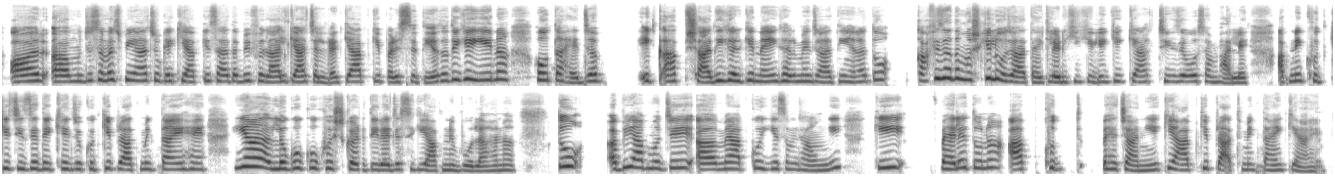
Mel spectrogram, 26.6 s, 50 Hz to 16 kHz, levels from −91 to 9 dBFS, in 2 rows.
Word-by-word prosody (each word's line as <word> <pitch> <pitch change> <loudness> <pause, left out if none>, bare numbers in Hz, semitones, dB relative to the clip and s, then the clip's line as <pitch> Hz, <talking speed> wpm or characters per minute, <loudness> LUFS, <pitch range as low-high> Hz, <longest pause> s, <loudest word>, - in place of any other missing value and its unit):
और 275 +3 +4
अ, 250 -1 +3
मुझे 265 +2 -7
समझ 325 +1 0
भी 325 - +1
आ 290 0 +3
चुका 295 -2 -6
है - - -3
कि - - -2
आपके 240 +2 -2
साथ 270 -2 -3
अभी 275 +2 -3
फ़िलहाल 245 -4 -2
क्या 240 -2 +3
चल 240 -2 -4
रहा 205 - -2
है, 220 - -2
क्या 245 +2 0
आपकी 250 +1 -5
परिस्थिति 230 -1 -1
है। 225 - +4
तो 290 - -3
देखिए 340 +3 +6
ये 320 -1 +7
ना 345 0 +1 0.3
होता 315 -1 +3
है 205 -6 -4
जब 275 0 +1 0.4
एक 265 - -2
आप 275 +2 +1
शादी 230 +6 +4
करके 300 0 +2
नए 255 -1 +3
घर 270 -2 -2
में 265 0 -4
जाती 235 0 -4
हैं 230 - -5
ना 245 - -4
तो 325 +6 -6 0.3
काफ़ी 305 +7 +3
ज़्यादा 390 0 +5
मुश्किल 365 +3 +4
हो 335 - +3
जाता 225 -5 -1
है - - -2
एक 220 - -12
लड़की 230 +1 0
के 240 +1 -8
लिए 240 +1 -2
कि 270 - -5
क्या 240 -4 -4
चीज़ें 260 -1 -4
वो 255 +1 -1
संभाले। 230 -5 -4 0.3
अपने 265 +4 +2
खुद 275 -5 -6
की 310 - +2
चीज़ें 290 0 -2
देखें, 280 +1 -2
जो 270 +1 -5
खुद 275 -3 -7
की 300 - +5
प्राथमिकताएँ 260 -1 +1
हैं 270 -1 0 0.3
या 380 0 +8
लोगों 285 +2 +2
को 315 +1 -5
ख़ुश 300 0 -1
करती 245 -1 -1
रहे 235 -1 +1
जैसे 250 +2 -6
कि 245 +1 -3
आपने 230 +1 -7
बोला। 200 -1 -2
है 210 +2 -8
ना? 225 0 -7 0.4
तो 390 +1 +7 0.4
अभी 360 - +3
आप 335 -2 +2
मुझे 305 +2 0
अ, 255 -1 +3
मैं 280 +2 -2
आपको 275 +3 -1
ये 285 -1 -6
समझाऊँगी 250 +2 -6 0.3
कि 345 +4 +6 0.4
पहले 290 +3 +3
तो 330 -1 -6
ना 335 +1 -4
आप 270 +2 +4 0.2
खुद 315 -5 -3 0.4
पहचानिए 240 -4 -2
कि 315 - +1
आपकी 240 +3 -1
प्राथमिकताएँ 235 -5 -4
क्या 225 -7 -6
हैं? 185 +2 -10
270 Hz, 220 wpm, -22 LUFS, 240-300 Hz, 0.4 s, या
